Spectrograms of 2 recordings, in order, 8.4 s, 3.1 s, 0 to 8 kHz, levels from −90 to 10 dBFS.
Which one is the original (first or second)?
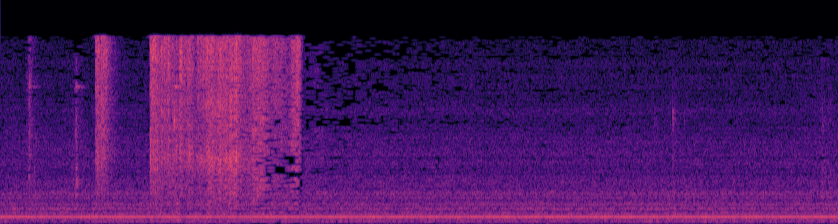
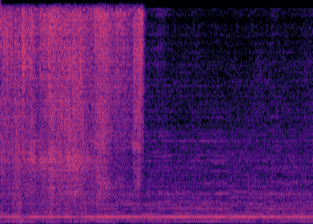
first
